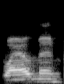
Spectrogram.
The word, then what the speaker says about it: Wyldman: My Instagram is at David Wildman, but Wildman is spelled W-Y-L-D-M-A-N because apparently everyone loves that as a nickname, Wildman.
